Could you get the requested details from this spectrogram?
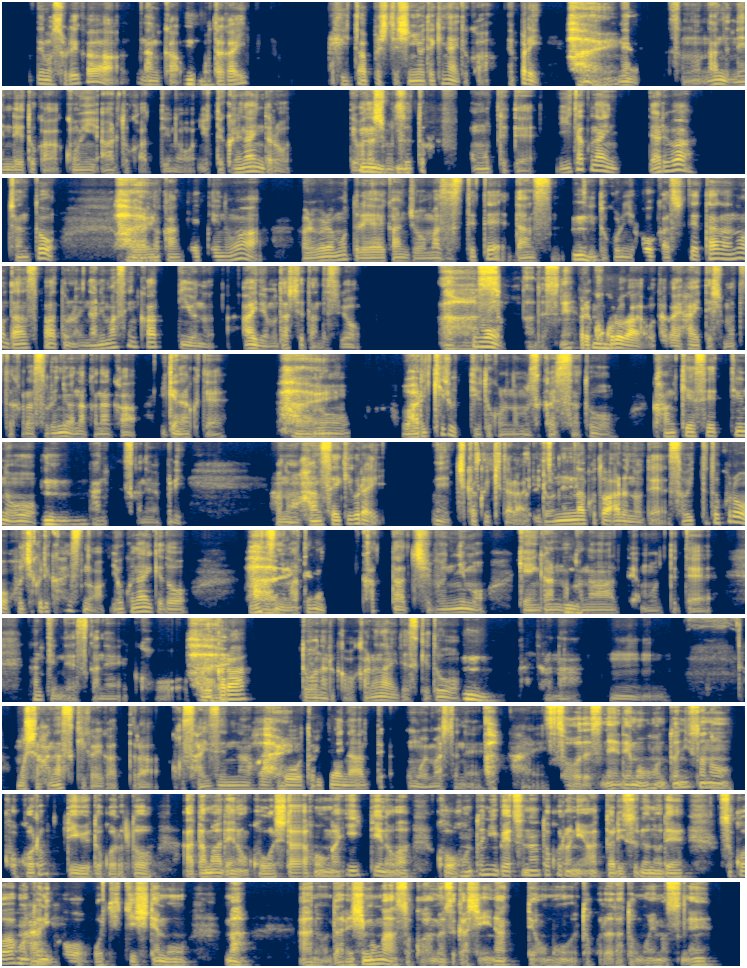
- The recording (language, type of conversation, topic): Japanese, advice, 信頼を損なう出来事があり、不安を感じていますが、どうすればよいですか？
- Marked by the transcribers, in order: in English: "ヒートアップ"; in English: "フォーカス"; other background noise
